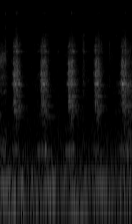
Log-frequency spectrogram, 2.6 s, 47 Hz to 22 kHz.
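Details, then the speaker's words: 2003 BMW MINI R50 front wheel bearing, driveshaft removed, hub turned by hand: dry rasping grind in five bursts about two a second; badly worn bearing, long noisy when driving, due for replacement. "Donc ça, quand vous roulez, vous entendez. Je fais bien hein, le bruit du roulement tout pourri."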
